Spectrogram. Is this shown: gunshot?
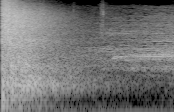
yes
